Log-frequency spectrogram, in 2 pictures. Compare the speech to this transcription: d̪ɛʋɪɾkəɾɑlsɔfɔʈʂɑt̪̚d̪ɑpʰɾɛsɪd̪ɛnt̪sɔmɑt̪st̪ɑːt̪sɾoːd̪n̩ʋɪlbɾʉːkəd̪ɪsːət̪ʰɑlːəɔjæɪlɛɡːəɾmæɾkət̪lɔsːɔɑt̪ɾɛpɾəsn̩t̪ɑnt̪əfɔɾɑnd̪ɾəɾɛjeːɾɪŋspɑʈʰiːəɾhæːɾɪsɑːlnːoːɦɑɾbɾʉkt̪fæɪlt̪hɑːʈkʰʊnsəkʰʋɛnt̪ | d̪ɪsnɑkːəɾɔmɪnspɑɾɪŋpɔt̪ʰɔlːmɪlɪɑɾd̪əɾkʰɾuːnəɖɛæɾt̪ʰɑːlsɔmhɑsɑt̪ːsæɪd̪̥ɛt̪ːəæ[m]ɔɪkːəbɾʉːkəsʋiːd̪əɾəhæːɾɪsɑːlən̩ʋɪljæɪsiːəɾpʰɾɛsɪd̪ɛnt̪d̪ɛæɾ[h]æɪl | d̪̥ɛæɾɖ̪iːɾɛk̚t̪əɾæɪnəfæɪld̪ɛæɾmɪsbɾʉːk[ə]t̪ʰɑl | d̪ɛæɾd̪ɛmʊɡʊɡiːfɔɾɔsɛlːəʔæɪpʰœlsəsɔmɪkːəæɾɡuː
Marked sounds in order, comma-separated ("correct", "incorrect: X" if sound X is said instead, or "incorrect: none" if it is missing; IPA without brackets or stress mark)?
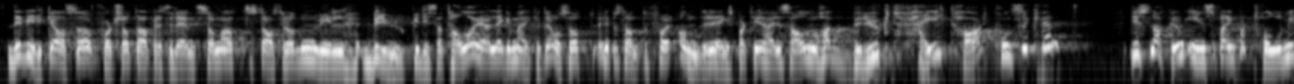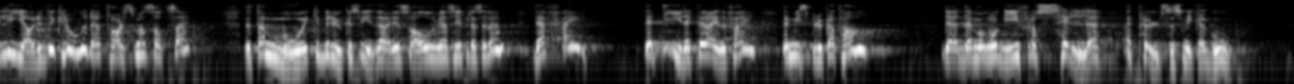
correct, incorrect: f, incorrect: ɑ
